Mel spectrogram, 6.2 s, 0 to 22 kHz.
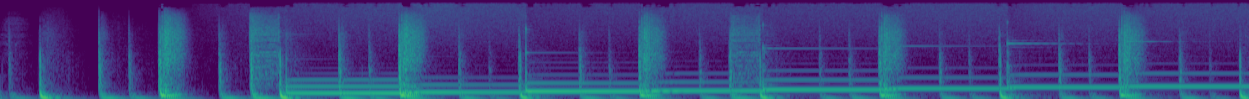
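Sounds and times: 
keyboard playing an ascending C major scale: 1.4 - 6.2.

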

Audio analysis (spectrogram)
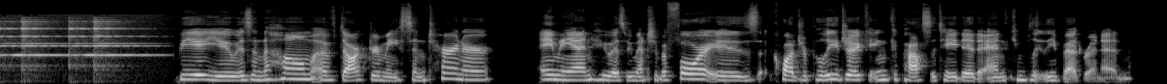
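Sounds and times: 
bell ringing: 0.0 - 1.8
speech: 1.8 - 11.4.

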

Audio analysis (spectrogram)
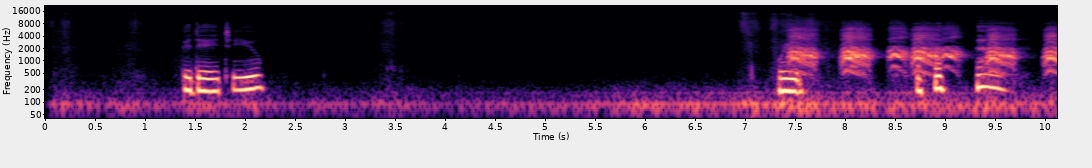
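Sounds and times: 
speech: 1.4 - 2.3, 7.4 - 7.8, 8.9 - 9.8
crows cawing: 7.4 - 10.1.

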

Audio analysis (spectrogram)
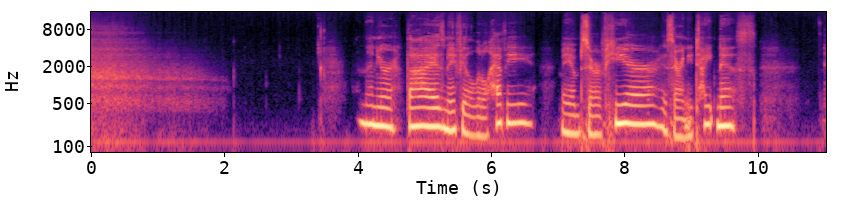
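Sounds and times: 
slow exhaled breath during a guided body-scan meditation: 0.0 - 2.0
speech: 4.1 - 10.0.

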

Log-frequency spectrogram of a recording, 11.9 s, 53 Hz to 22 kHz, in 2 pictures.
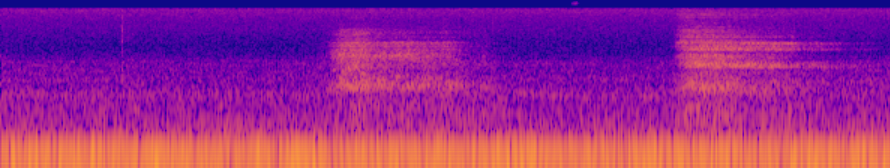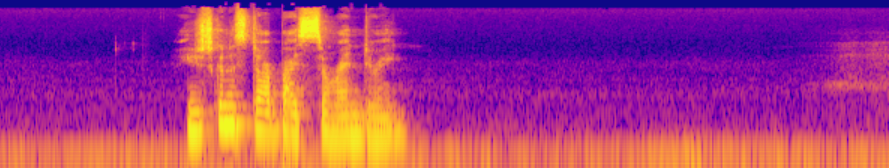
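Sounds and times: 
steady low hiss: 0.0 - 11.8
deep breaths in and out during a guided relaxation: 2.0 - 6.4, 10.7 - 11.8
speech: 7.2 - 8.8.

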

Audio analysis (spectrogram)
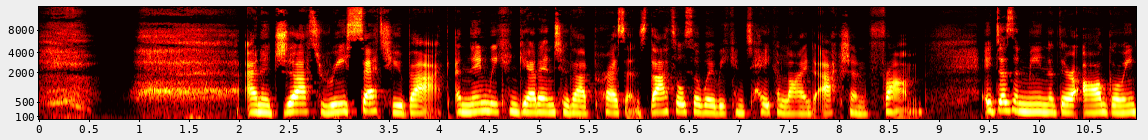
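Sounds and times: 
person inhaling sharply: 0.0 - 2.0
speech: 2.1 - 10.9.

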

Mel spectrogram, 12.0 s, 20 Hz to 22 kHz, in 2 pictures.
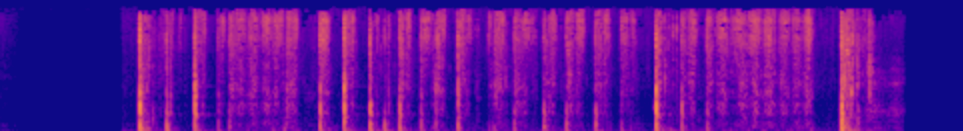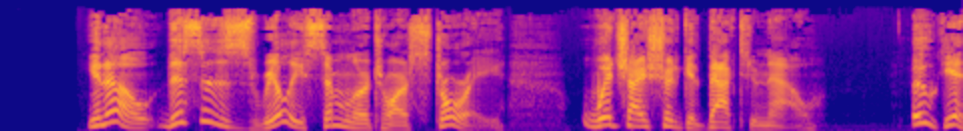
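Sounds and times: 
pencil writing on a recipe card: 0.9 - 5.3
speech: 6.6 - 12.0.

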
